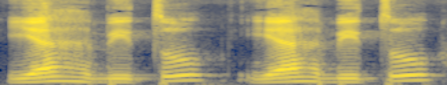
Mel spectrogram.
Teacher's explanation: اس میں طا موٹا پڑا جائے گا، طا کو باریک نہ کیجیے گا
